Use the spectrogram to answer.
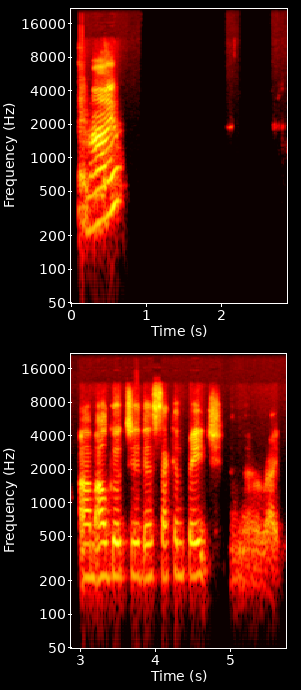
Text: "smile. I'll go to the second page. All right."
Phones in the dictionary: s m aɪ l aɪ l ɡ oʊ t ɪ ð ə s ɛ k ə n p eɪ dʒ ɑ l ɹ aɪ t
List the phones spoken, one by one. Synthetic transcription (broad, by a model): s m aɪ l aɪ l ɡ oʊ t ɪ ð ə s ɛ k ə n p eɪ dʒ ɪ n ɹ aɪ t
